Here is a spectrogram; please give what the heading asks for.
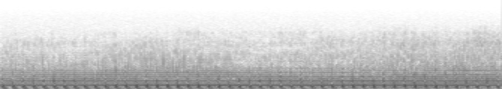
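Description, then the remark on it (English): The Red Bull helicopter drones loudly and steadily overhead above a rock climber on a hard pitch, its rotor beating a fast, even chop over a deep engine hum, with no voices throughout. “The Red Bull helicopter buzzed above, and David started to doubt if it was possible.”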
